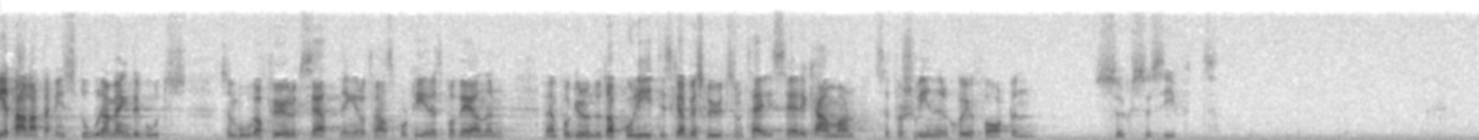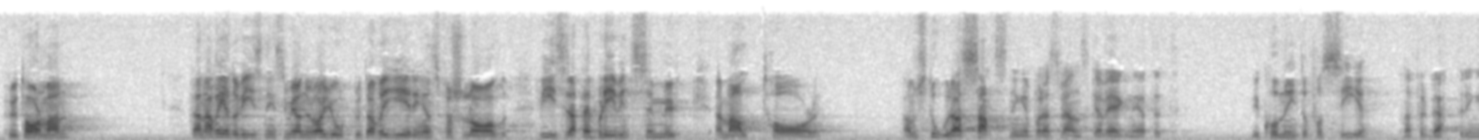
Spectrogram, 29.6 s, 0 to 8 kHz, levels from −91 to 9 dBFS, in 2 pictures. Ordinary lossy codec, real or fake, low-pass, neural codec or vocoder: AAC, 32 kbps; real; 7.2 kHz; none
